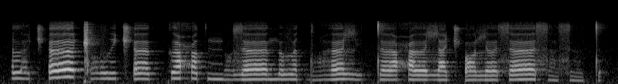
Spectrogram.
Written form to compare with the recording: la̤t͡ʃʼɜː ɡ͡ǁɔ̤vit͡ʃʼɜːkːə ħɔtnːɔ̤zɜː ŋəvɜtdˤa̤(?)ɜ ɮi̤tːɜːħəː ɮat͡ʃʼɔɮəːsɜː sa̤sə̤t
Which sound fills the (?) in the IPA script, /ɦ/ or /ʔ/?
ɦ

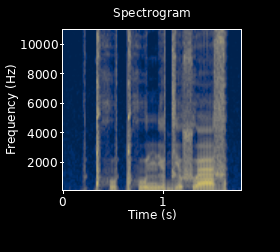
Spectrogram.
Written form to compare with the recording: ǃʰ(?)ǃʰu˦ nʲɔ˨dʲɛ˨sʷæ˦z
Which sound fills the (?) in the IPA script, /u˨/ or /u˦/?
u˨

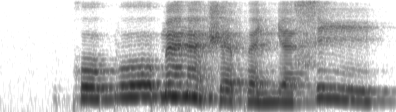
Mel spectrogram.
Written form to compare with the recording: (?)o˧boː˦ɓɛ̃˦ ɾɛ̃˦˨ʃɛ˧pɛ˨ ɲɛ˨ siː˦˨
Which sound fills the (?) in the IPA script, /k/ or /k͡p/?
k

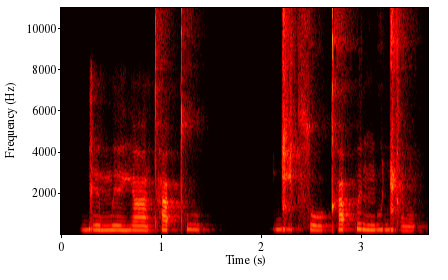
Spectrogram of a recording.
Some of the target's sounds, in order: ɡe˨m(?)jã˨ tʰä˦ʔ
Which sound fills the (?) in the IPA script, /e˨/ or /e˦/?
e˨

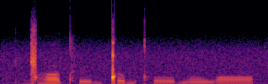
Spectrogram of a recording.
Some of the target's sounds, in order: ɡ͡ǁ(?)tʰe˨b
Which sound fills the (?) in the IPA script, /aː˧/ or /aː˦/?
aː˦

